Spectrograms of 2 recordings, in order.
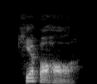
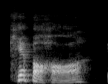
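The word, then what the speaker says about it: Keya Paha: I've heard Kea Paha. Some folks say it's Native American. I don't know exactly which tribe up there, but it's Kea Paha. Or Kipaha is the white version of that. So it's somewhere in between Kipaha and Kea Paha. Kea Paha is the way some people say it.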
